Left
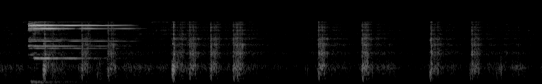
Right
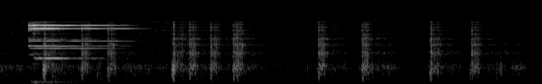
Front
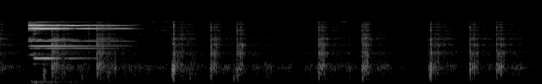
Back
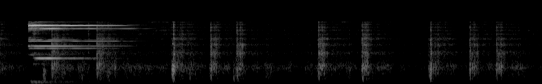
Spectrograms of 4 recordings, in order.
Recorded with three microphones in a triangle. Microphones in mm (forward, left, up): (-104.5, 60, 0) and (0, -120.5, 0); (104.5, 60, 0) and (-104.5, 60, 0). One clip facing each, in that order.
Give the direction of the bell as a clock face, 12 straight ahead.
8 o'clock.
